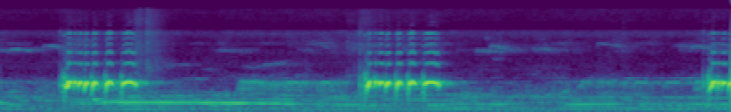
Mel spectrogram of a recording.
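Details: Zebra dove, a local bird, in a lure recording meant to make other zebra doves call back: rhythmic bursts of five clipped, pulsed coos, repeated about every two and a half seconds, with a steady background tone.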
